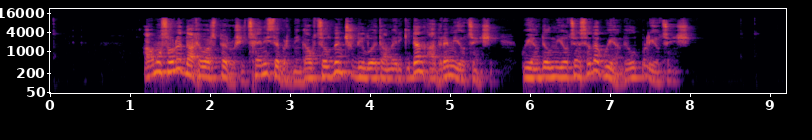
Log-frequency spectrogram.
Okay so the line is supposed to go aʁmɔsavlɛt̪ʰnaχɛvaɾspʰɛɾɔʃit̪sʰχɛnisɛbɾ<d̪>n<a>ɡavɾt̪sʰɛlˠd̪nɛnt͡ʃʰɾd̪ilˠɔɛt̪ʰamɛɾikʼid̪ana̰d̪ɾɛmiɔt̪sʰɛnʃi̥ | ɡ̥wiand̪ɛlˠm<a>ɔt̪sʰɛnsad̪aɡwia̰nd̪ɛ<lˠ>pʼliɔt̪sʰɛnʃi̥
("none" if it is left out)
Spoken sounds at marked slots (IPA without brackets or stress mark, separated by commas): d̪, i, i, lˠ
